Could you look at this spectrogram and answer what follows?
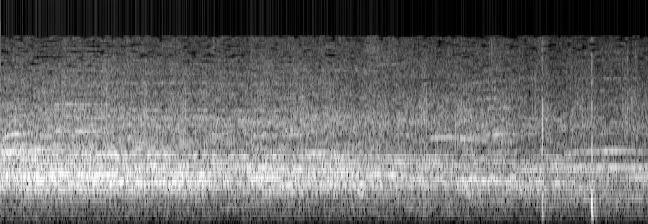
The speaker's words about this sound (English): And everyone cheer him on.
